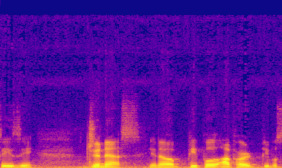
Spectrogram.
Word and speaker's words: Jeunesse: this is a joke all the time, is pronouncing the name of the company. Everything else falls in place, it's easy. Jeunesse, you know, I've heard people say Genesis or Jonas.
